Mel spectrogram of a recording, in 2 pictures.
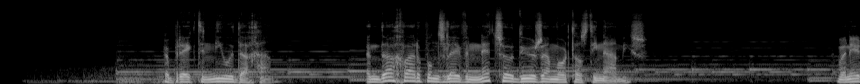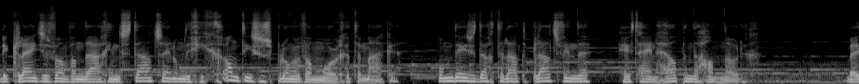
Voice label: Dutch M Commercial; voice over

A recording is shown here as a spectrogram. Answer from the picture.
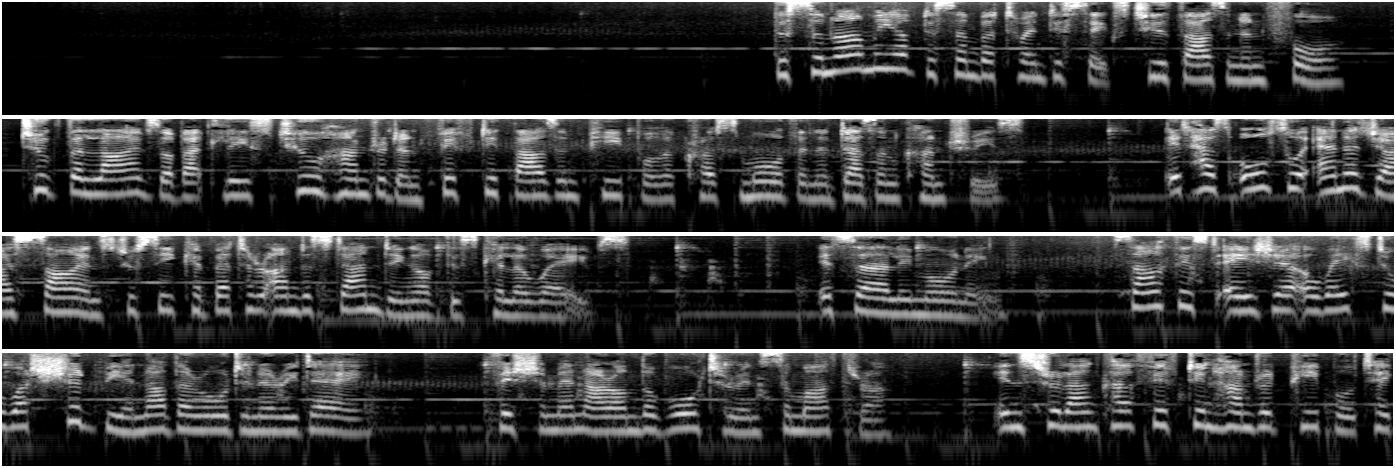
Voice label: Indian English, F, Documentary

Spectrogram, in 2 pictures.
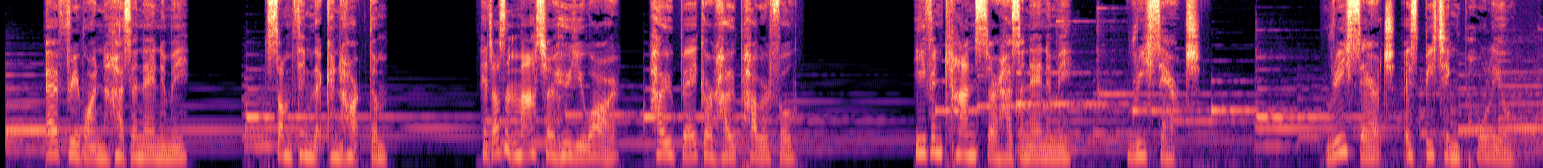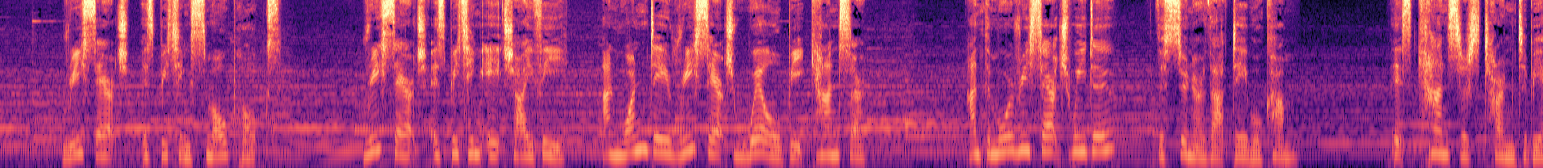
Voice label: Scottish F Charity Appeal; accent of scotland

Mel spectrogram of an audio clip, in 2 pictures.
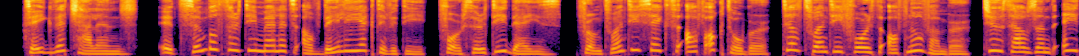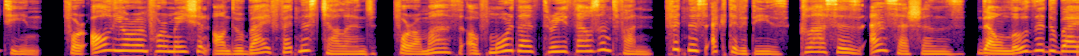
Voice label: Arabic English, narration; accent of the arab league

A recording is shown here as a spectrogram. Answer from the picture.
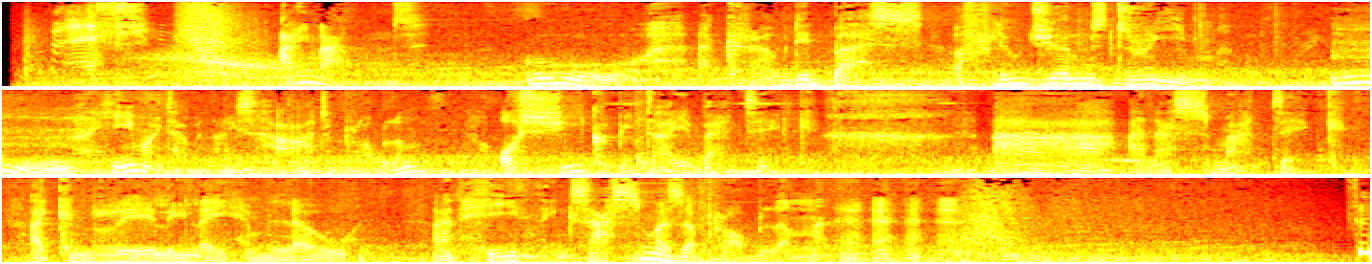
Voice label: Welsh English M Commercial; accent of wales

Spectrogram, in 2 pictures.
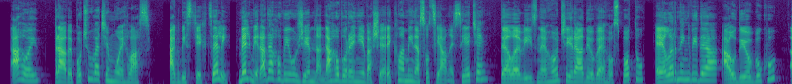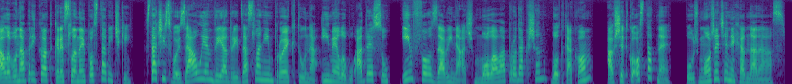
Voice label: Slovak F

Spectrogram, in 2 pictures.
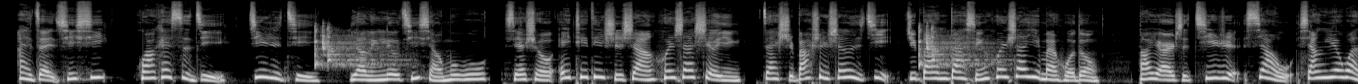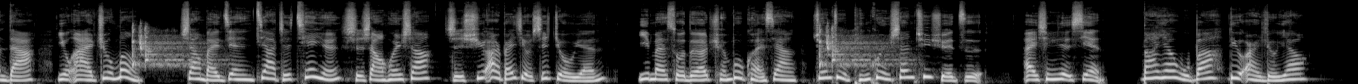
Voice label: Chinese Mandarin F Narration; voice over

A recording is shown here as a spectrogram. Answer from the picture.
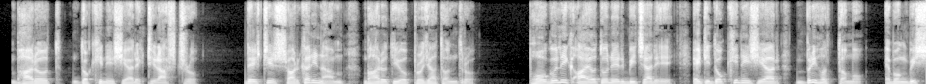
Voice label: Bengali M Voicereel; voice over

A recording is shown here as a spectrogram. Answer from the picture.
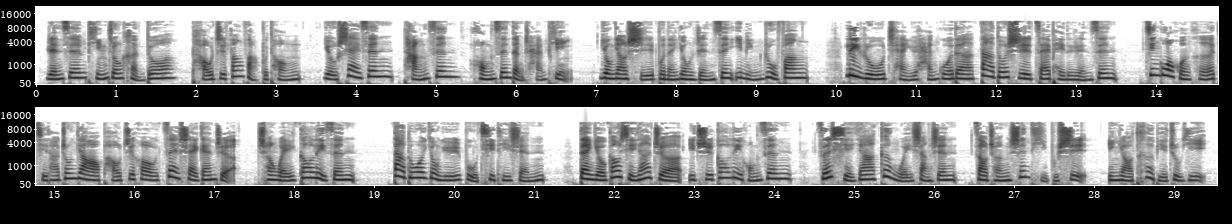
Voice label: Taiwanese Mandarin, F

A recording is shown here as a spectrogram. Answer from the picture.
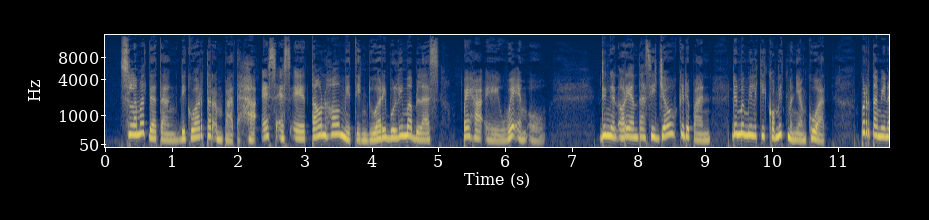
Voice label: Indonesian, F, Corporate

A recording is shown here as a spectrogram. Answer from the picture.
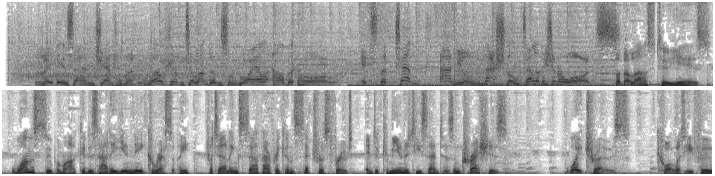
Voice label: English UK M Commercial

